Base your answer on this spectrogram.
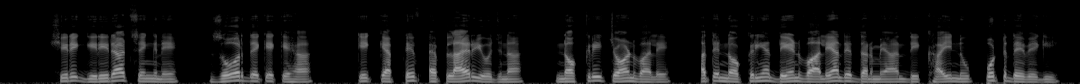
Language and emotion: Punjabi, neutral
